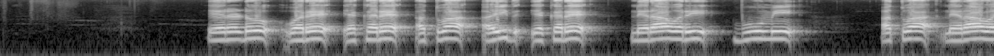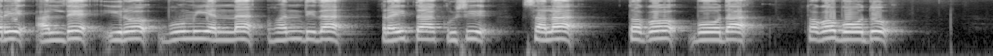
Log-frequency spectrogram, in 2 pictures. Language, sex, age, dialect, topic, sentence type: Kannada, female, 31-35, Dharwad Kannada, agriculture, statement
